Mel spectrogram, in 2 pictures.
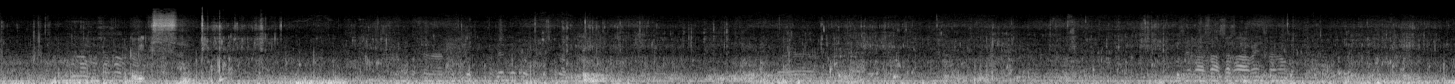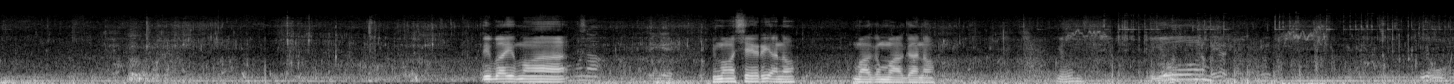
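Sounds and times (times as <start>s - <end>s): wind on microphone: 0.0s - 18.9s, 19.6s - 29.0s
boat engine humming: 0.0s - 29.0s
water washing against boat: 0.0s - 29.0s.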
